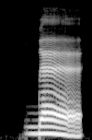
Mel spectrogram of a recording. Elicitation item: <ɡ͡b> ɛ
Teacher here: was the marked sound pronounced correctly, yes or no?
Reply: yes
